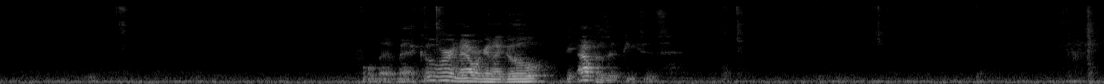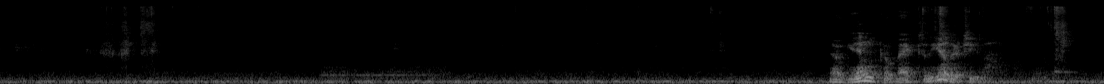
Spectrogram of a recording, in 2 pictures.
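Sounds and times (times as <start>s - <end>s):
wet bacon handling squishes: 0.0s - 13.4s, 15.0s - 19.3s, 20.0s - 22.0s
steady low hum: 0.0s - 22.0s
plastic wrap rustles: 10.4s - 13.2s, 19.6s - 22.0s.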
